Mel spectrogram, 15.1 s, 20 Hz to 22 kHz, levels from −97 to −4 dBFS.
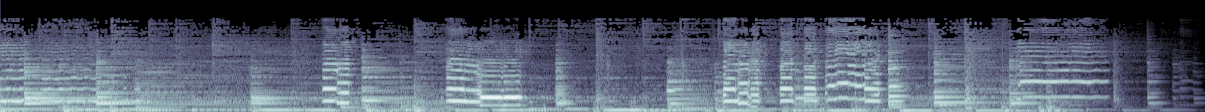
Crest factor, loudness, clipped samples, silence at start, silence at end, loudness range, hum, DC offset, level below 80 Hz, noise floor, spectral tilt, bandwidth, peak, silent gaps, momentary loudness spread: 16 dB; -20 LUFS; under 0.1%; 0 s; 0.6 s; 6 LU; none; under 0.1%; -36 dBFS; -52 dBFS; -6 dB/octave; 11.5 kHz; -4 dBFS; none; 13 LU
